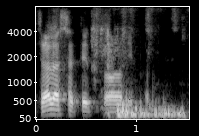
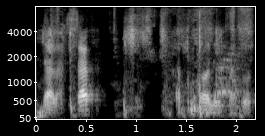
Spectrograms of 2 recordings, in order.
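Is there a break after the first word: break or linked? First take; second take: linked; break. First: The first word runs straight into the second. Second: The first word stops before the second begins. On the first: "kalau untuk percakapan biasanya ya di wasalkan" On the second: "Kalau enggak disambung atau antum bacanya di wakaf-wakaf"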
